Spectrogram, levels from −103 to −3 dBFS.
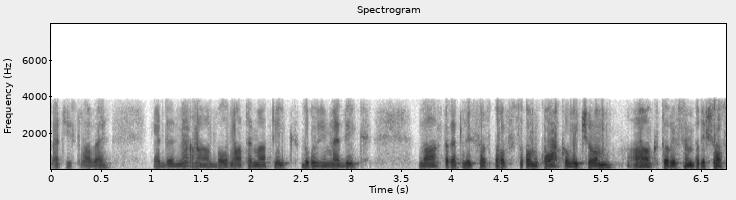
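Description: From start to finish the speech carries a block size mismatch (truncated). One stage writes longer blocks than the next reads, so the tail of every block is discarded. This produces a steady buzz at about 92 Hz, the rate at which the cut points arrive, and the whole clip runs about 1.07 times fast while the pitch stays near normal. The buzz rate fits a 512-sample block being read short.

Also present for the whole clip is the AMR narrowband mobile codec, AMR-NB. The line band sits between roughly 150 Hz and 3.6 kHz, and nothing reaches above 3.8 kHz, so the sound is thin and muffled. The codec rebuilds the voice from a vocal-tract model excited by a handful of pulses per frame. The damage here is heavy, and the speech comes out buzzy and synthetic, which points to a very low bitrate mode of around 5.9 kbps. The lowest bass is also trimmed by the call's microphone processing, which is normal.

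From 3.71 s to 6.7 s there is automatic gain rising. The gain control judged the input too quiet and raised its level gradually by about 5 dB. Voice and background swell together over those three seconds instead of holding a steady level.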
